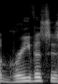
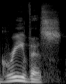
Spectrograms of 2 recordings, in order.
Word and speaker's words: grievous: And just because of my pet peeves, could we all just take a note of how grievous is spelled and how it's pronounced? It's pronounced grievous, not grievous.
